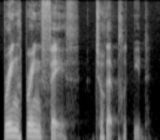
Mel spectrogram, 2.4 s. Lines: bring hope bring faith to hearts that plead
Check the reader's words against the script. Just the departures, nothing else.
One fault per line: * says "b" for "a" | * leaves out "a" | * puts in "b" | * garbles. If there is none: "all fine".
* leaves out "hope"
* leaves out "hearts"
